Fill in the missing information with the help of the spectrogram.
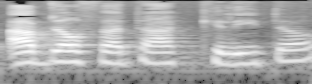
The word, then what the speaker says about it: Abdel Fattah Kilito: In 2010, he published his translation from the French of a novel by the Moroccan writer, I meant to ask you how to pronounce this, and I forgot, Abdel Fattah Kilito. – That's good.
